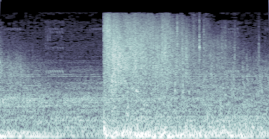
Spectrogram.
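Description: A wooden gate bursts apart with a loud crash.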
